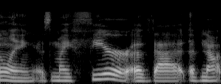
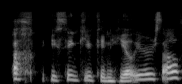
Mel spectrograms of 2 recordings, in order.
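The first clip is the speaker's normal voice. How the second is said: put-on cruel, nasty voice with scoffing, doubting disbelief; 3 semitones higher than usual. Retelling a nasty inner voice that came up during an exercise: imitating a nasty incredulous voice. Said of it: "saying with great incredulity and doubt".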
